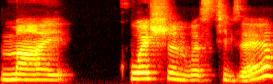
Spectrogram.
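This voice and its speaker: A woman speaks with a French accent and ordinary pitch variation. The background is quiet. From France, Paris. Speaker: executive coach. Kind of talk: interview. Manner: halting.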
